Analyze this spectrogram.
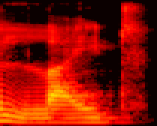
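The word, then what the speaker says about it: light: आई जी एच टी एल आई जी एच टी में जीएच T last में आ रहा है तो यहां पर जीएच क्या हो जाएगा साइलेंट हो जाएगा तो इस इसे पढ़ेंगे लाइट क्या पढ़ेंगे लाइट पढ़ेंगे उसी प्रकार लास्ट वर्ड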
